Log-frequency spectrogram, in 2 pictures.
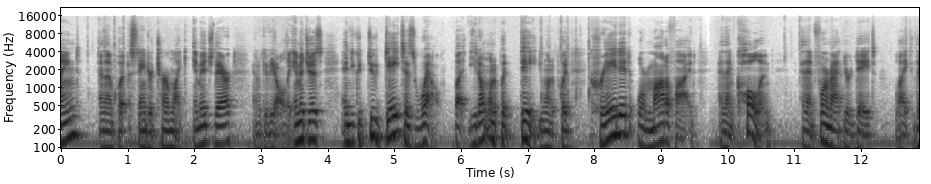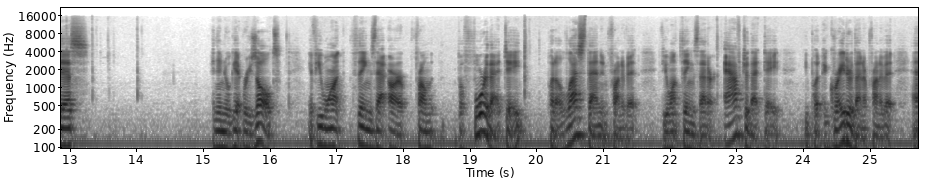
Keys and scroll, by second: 1.7 e, 3.4 super+a, 3.5 super+BackSpace, 4.5 BackSpace, 6.7-8.3 typing, 9.5-14.4 typing, 19.7 shift+,, 22.3 BackSpace, 22.6 shift+..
